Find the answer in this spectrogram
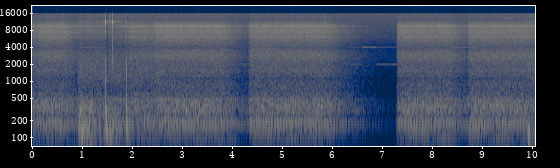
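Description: Steady low hum and rumble of room noise, with a few short knocks between about one and two seconds in. It fades away around seven seconds and cuts back in suddenly.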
